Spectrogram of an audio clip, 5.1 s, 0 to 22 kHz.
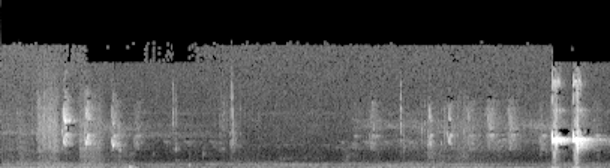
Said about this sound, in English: Start recording now. This is the song of bird 318.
